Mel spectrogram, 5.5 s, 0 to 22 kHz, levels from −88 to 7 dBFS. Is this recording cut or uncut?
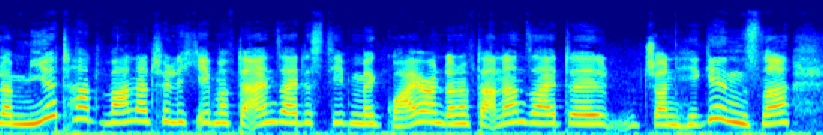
uncut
